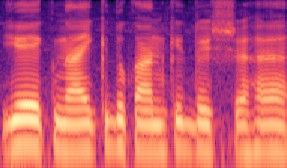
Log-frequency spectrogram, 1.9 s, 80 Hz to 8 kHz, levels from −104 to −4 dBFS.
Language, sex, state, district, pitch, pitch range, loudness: Hindi, male, Jharkhand, Ranchi, 135 Hz, 130-145 Hz, -16 LUFS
